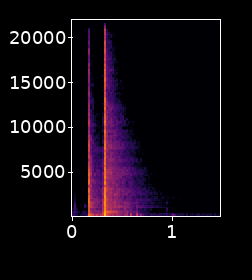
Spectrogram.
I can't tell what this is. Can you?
Sound effects > Objects / House appliances
250726 - Vacuum cleaner - Philips PowerPro 7000 series - Top handle n bucket lock Closing
MKE600, Sennheiser, Shotgun-microphone, vacuum-cleaner, Powerpro, FR-AV2, 7000, Tascam, Powerpro-7000-series, vacuum, Shotgun-mic, Hypercardioid, cleaner, aspirateur, Single-mic-mono, MKE-600, Vacum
